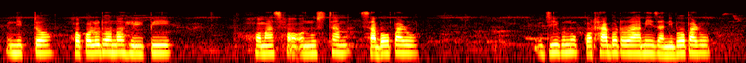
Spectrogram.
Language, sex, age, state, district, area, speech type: Assamese, female, 18-30, Assam, Lakhimpur, urban, spontaneous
